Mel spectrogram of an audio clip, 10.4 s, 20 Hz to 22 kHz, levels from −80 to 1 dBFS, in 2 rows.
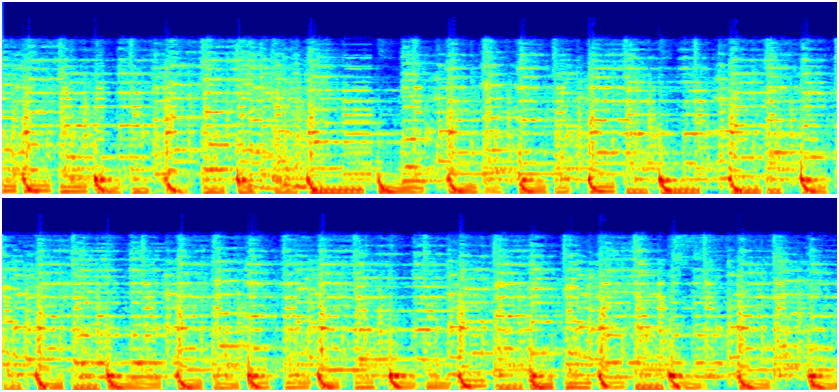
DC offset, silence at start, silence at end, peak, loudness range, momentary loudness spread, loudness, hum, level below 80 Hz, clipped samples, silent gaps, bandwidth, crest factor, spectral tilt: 0.3%; 0 s; 0 s; 0 dBFS; 0 LU; 2 LU; -12 LUFS; none; -22 dBFS; under 0.1%; none; 11 kHz; 12 dB; -5.5 dB/octave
